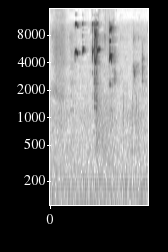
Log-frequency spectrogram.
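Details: Mouse squeaking: a few short, very high-pitched chirps and squeaks scattered over two seconds, with faint background hiss.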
